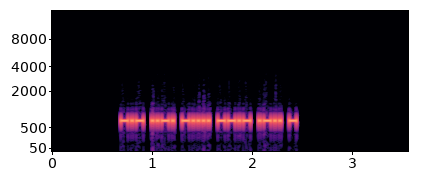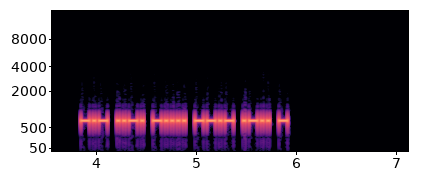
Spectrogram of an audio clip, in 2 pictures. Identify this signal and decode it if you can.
Morse code, heard as a keyed tone, about 49 wpm, 700 Hz. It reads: KF6QLT KF6QLT
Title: Speed Racing - USA Call Signs 40wpm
